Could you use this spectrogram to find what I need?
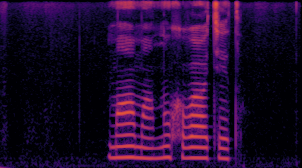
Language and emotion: Russian, sad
